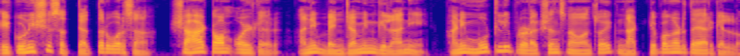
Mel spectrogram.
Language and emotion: Goan Konkani, neutral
